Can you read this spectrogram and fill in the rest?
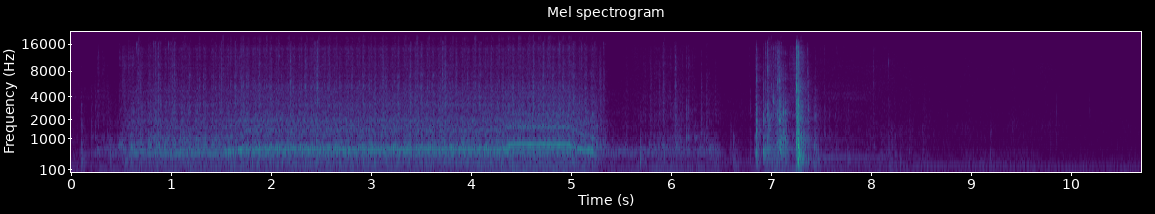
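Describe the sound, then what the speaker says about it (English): A sewing machine stitches a test line for about five seconds with a fast, steady mechanical whir close by, then stops, followed by a few clattering handling sounds and quiet. "And then I'm going to do one more stitch line here and see."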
